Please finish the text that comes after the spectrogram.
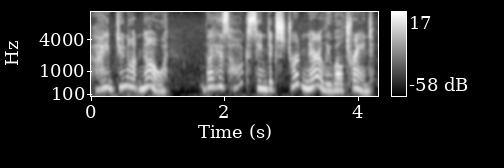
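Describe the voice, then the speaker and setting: High, lively, proper young woman. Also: unhurried. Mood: thoughtful. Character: polite, earnest young woman, easily flustered.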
